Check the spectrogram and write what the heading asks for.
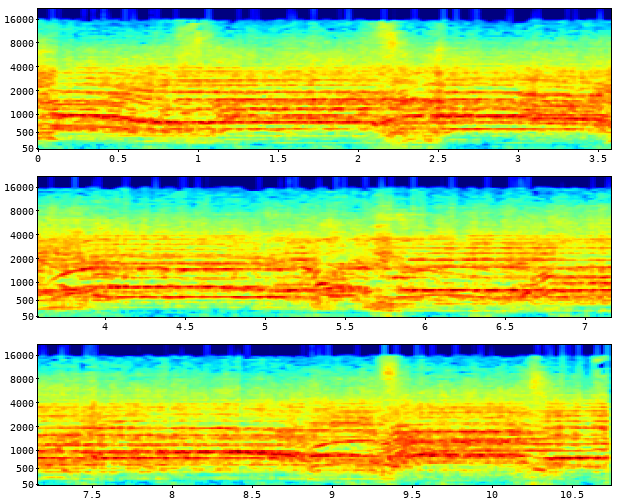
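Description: A large congregation singing a hymn together in many voices, holding long notes at a steady, full level.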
